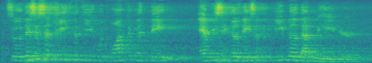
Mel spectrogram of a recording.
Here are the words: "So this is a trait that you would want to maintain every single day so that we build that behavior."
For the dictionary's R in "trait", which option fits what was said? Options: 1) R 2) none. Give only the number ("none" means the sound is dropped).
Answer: 2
